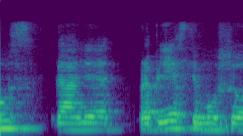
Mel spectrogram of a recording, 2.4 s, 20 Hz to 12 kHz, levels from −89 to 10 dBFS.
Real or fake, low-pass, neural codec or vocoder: real; 7.2 kHz; none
